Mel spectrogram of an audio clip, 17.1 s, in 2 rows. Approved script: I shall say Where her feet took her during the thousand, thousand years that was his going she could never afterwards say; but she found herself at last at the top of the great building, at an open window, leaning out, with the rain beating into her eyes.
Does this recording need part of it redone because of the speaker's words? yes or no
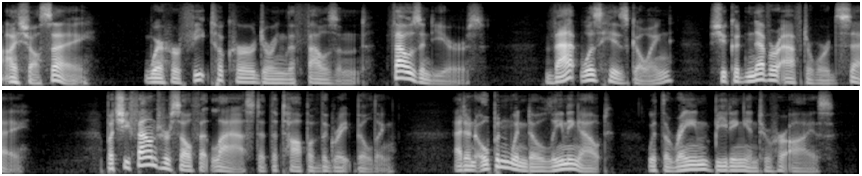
no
